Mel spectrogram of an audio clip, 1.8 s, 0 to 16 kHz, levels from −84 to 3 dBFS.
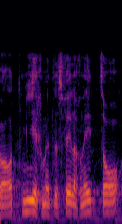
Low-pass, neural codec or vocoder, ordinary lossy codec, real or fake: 7.2 kHz; codec, 16 kHz, 16 kbps, FunCodec, trained on Chinese and English, 50 frames a second; none; fake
